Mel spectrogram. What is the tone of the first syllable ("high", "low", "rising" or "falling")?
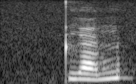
rising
